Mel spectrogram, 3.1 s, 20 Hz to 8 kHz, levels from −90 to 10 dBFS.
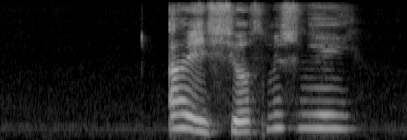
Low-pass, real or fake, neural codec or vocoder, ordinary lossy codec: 7.2 kHz; fake; codec, 44.1 kHz, 7.8 kbps, DAC; none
